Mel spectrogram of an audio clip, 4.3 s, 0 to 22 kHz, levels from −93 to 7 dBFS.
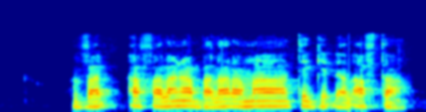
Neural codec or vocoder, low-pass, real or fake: none; 7.2 kHz; real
